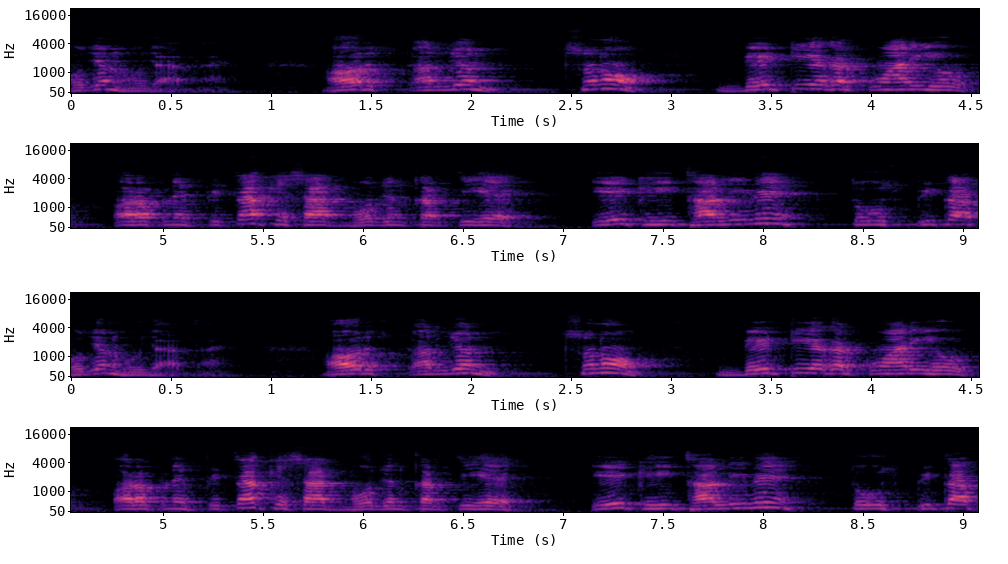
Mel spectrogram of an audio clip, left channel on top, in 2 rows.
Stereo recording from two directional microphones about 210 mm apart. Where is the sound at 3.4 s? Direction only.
15° right (ahead or behind).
